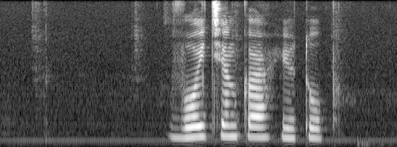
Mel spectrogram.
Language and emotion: Russian, neutral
